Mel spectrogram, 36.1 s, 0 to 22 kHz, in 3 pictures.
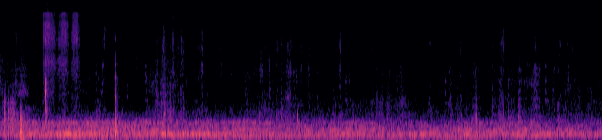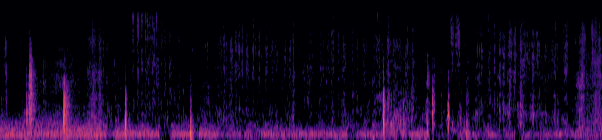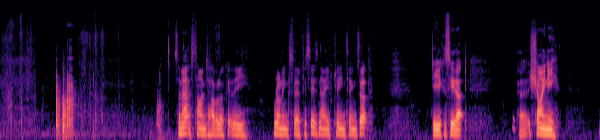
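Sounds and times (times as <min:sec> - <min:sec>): faint low hum: 0:00.0 - 0:31.6
rubbing and scraping metal parts: 0:05.0 - 0:25.0.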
